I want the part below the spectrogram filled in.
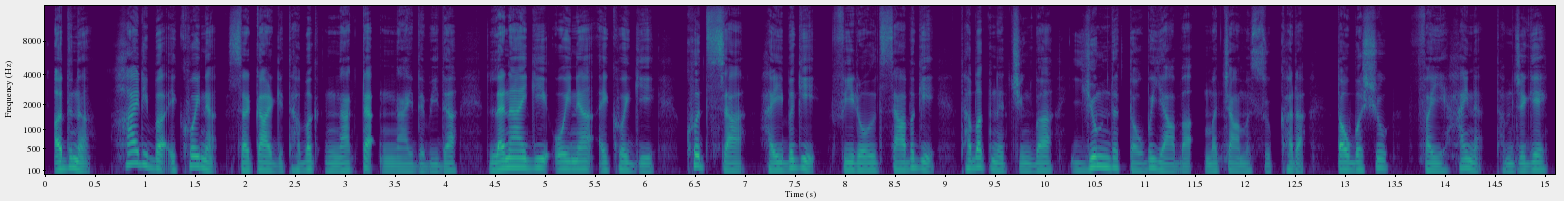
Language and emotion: Manipuri, neutral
